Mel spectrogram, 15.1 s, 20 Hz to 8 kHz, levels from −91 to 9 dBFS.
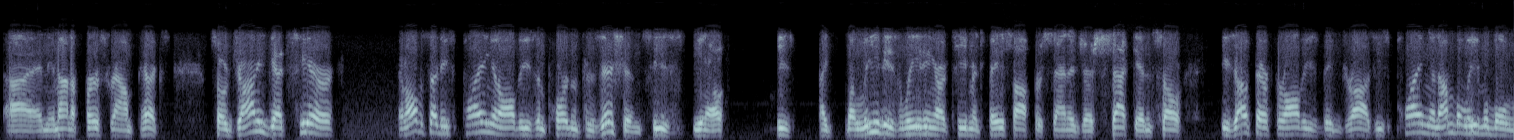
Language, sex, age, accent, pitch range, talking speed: English, male, 50-69, American, 120-150 Hz, 200 wpm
